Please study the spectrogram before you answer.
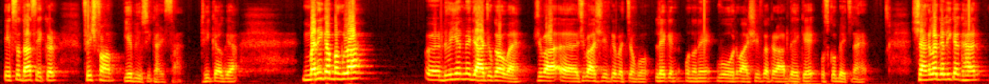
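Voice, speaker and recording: A man's voice: medium pitch, mellow. A man, giving an emphatic news-analysis monologue as a political commentator, often checking in with the listener.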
